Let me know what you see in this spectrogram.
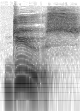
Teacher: That's that primary stress with an oo as in food.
